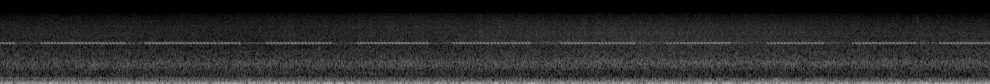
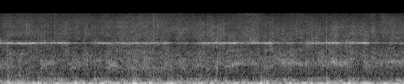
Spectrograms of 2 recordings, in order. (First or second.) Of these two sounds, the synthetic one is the second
